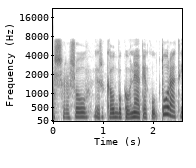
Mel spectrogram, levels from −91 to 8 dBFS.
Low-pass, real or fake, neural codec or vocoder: 7.2 kHz; real; none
